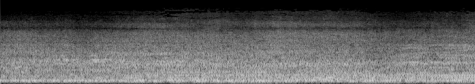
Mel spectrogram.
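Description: Engines of a pack of stock cars running at racing speed around a short oval, a steady loud drone.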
